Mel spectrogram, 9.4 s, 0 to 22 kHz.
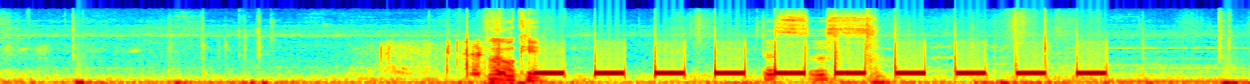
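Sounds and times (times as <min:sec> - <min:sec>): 
speech: 0:03.6 - 0:04.2, 0:05.7 - 0:06.8
short telephone line beeps on a caller's line into a radio studio: 0:04.0 - 0:08.4.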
